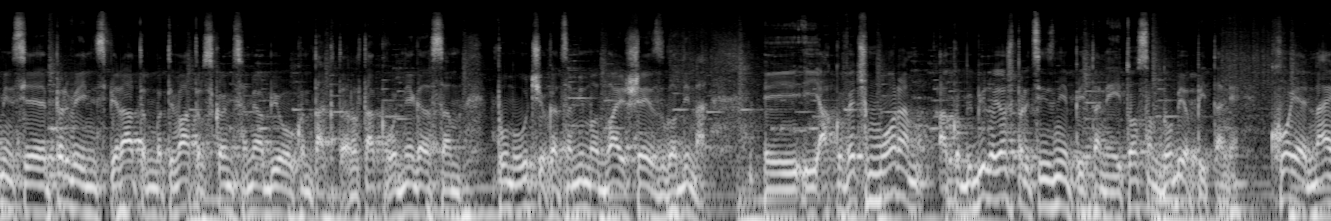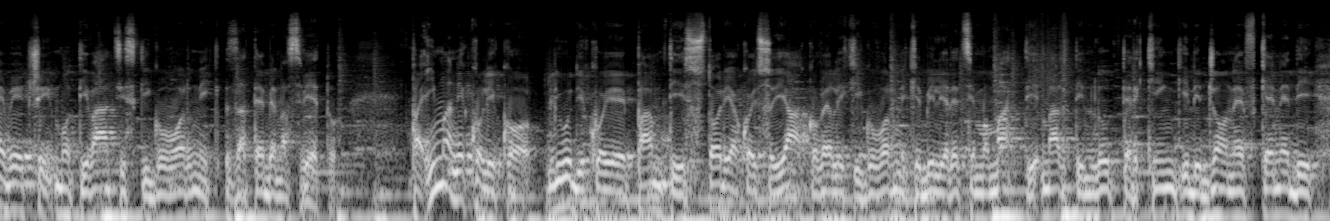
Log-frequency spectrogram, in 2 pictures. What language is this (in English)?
Croatian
